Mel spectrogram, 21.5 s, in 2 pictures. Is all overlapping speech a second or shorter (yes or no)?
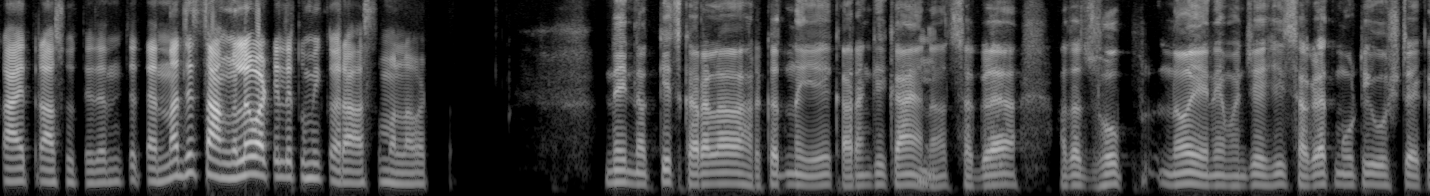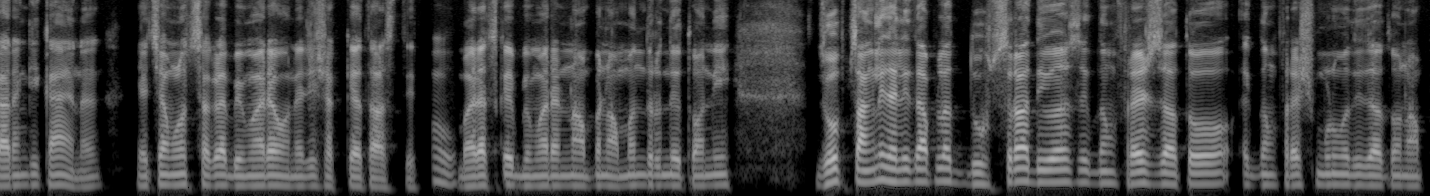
yes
